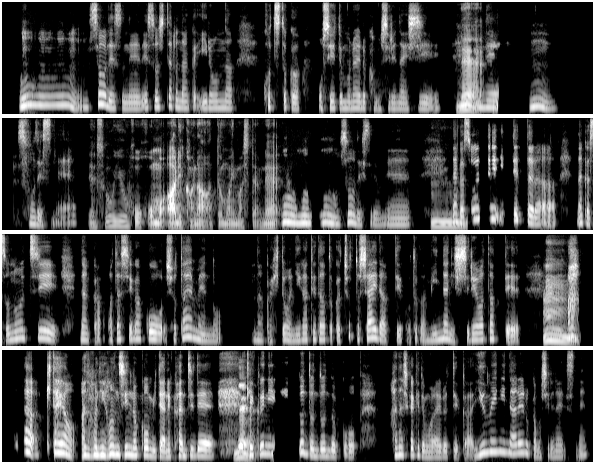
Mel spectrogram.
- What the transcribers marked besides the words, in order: other background noise; tapping
- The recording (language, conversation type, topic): Japanese, advice, パーティーで居心地が悪いとき、どうすれば楽しく過ごせますか？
